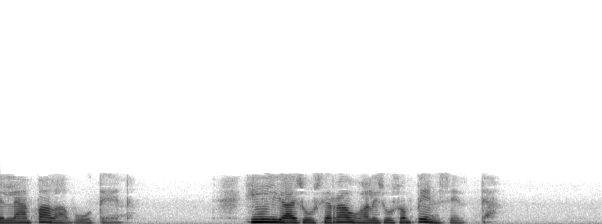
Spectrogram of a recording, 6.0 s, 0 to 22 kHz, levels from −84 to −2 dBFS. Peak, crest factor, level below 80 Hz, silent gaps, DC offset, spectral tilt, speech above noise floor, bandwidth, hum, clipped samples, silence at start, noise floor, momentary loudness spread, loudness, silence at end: 0 dBFS; 16 dB; -56 dBFS; none; under 0.1%; -10.5 dB/octave; 40 dB; 4.9 kHz; none; under 0.1%; 0 s; -53 dBFS; 25 LU; -13 LUFS; 1.1 s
